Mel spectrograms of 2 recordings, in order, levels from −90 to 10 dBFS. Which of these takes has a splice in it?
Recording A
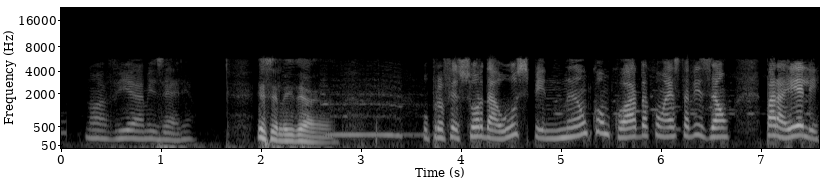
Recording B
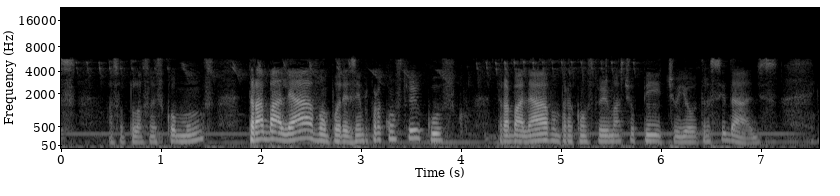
B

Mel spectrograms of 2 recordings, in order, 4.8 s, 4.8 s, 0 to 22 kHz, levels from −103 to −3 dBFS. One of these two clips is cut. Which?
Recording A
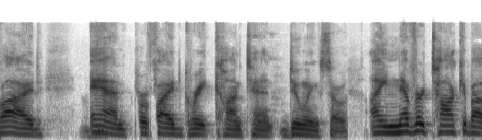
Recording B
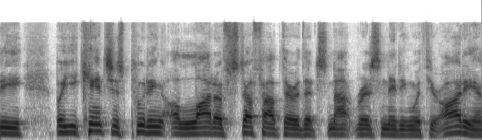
A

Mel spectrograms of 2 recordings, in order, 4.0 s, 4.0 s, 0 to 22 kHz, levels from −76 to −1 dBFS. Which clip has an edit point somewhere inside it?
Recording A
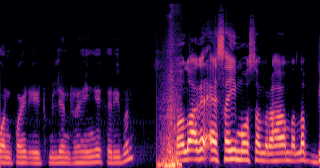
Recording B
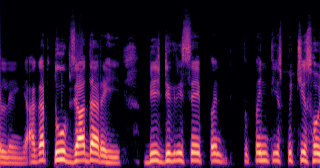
A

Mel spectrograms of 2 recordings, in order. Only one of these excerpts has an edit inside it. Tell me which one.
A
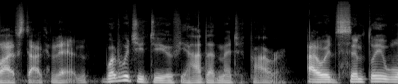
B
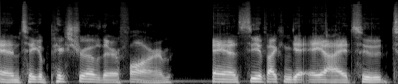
A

